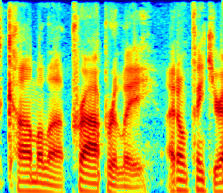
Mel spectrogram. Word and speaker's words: Kamala: how do you pronounce it's Kamala it's like Kama like the the punctuation say Kamala is that what it is oh Kamala yeah just remember comma like you make a comma in a when you're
